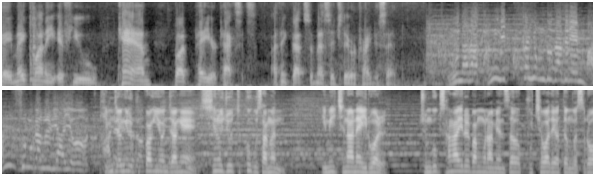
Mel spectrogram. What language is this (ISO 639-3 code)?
kor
